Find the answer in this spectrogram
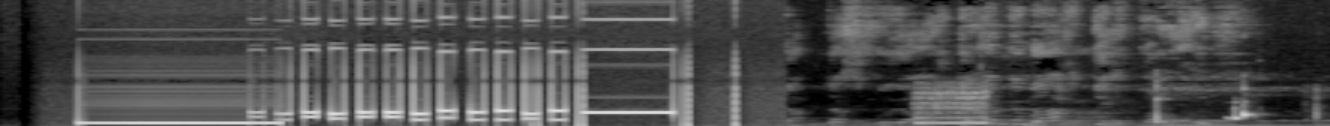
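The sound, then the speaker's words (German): A telephone call is placed: a steady dial tone, then a rapid run of about a dozen touch-tone key beeps, then a brief steady tone. Faint voices and noise follow. “Ich werde jetzt gleich mal die Mama anrufen”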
